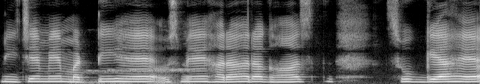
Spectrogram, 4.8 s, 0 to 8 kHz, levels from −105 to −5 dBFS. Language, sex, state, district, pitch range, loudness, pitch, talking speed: Hindi, female, Jharkhand, Ranchi, 230-250 Hz, -18 LUFS, 240 Hz, 135 wpm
